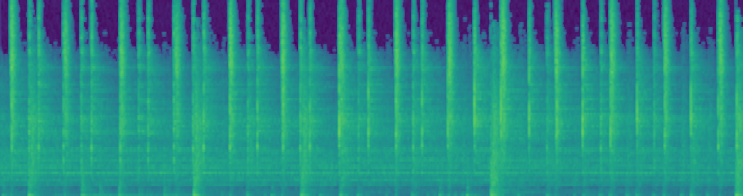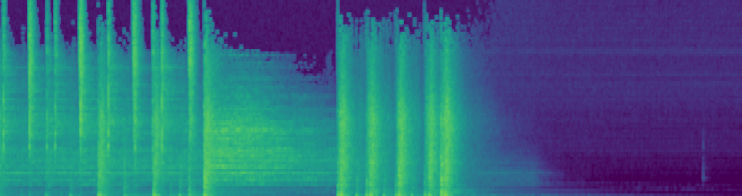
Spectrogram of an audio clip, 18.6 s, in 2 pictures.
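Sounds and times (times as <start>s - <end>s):
birch snare drum 5.5x14: 0.0s - 12.4s, 13.5s - 15.4s.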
